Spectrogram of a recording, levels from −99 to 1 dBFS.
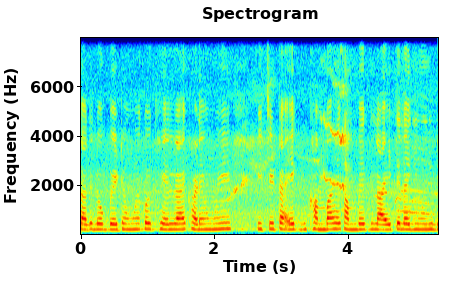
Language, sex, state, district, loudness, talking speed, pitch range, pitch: Hindi, female, Uttar Pradesh, Etah, -18 LUFS, 255 wpm, 220-230 Hz, 225 Hz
